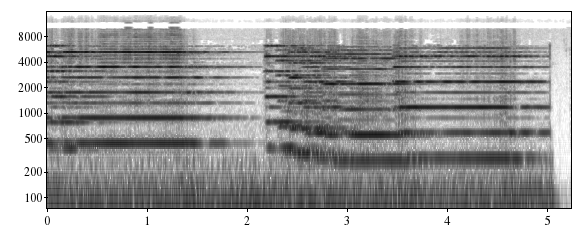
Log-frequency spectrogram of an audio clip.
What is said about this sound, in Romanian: Deci să zicem că dai Bach Asta originalul Bach sună așa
